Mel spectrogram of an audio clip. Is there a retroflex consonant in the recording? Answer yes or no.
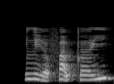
no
